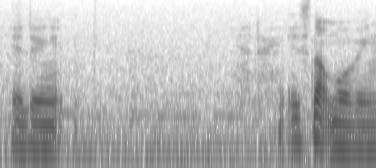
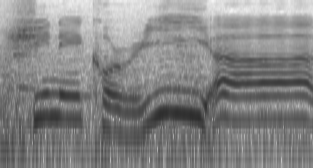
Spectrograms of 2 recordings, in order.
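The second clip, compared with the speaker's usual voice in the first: excited drawn-out call; 9 semitones higher, 4 dB louder, much slower than usual. Real, not acted. Reading shop sign excitedly.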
